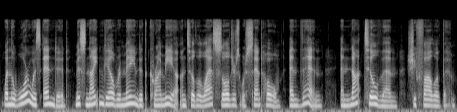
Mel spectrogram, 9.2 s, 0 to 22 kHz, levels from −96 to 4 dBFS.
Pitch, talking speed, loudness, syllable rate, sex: 180 Hz, 175 wpm, -19 LUFS, 4.7 syllables/s, female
